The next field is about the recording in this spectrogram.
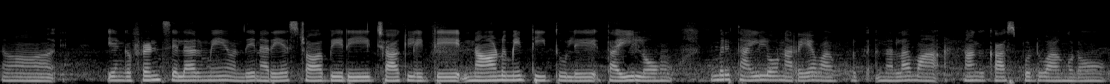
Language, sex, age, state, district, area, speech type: Tamil, female, 18-30, Tamil Nadu, Mayiladuthurai, urban, spontaneous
